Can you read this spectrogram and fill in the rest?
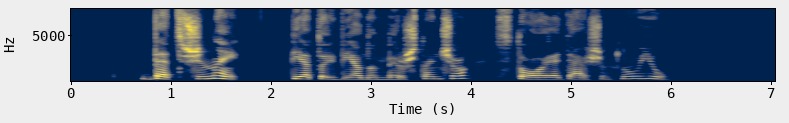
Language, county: Lithuanian, Vilnius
